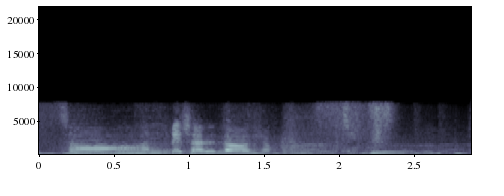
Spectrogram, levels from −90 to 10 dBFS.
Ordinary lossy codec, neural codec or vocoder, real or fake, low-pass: none; codec, 16 kHz, 0.5 kbps, X-Codec, HuBERT features, trained on general audio; fake; none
